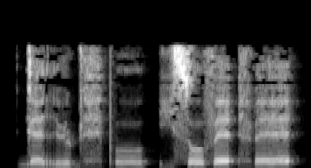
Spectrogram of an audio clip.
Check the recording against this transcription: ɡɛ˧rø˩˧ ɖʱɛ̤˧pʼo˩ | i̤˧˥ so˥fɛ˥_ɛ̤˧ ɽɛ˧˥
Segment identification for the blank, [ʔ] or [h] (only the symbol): ʔ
